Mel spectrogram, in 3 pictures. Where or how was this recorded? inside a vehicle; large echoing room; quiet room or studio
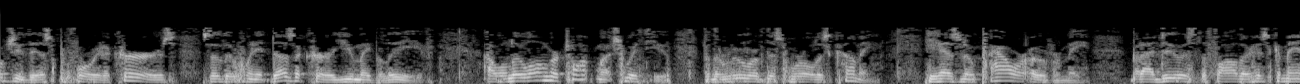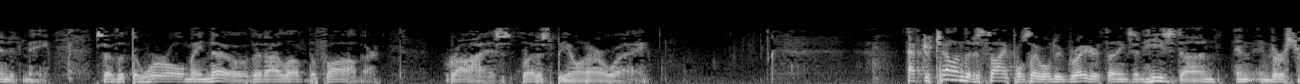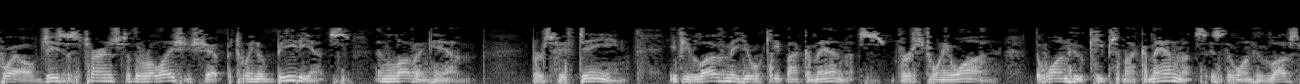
large echoing room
